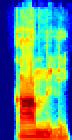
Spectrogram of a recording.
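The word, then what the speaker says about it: calmly: उन्होंने कहा, पिताजी ने कहा कामली। ठीक है? एल साइलेंट होता है इसमें काम ठीक है कामली शांतिपूर्वक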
